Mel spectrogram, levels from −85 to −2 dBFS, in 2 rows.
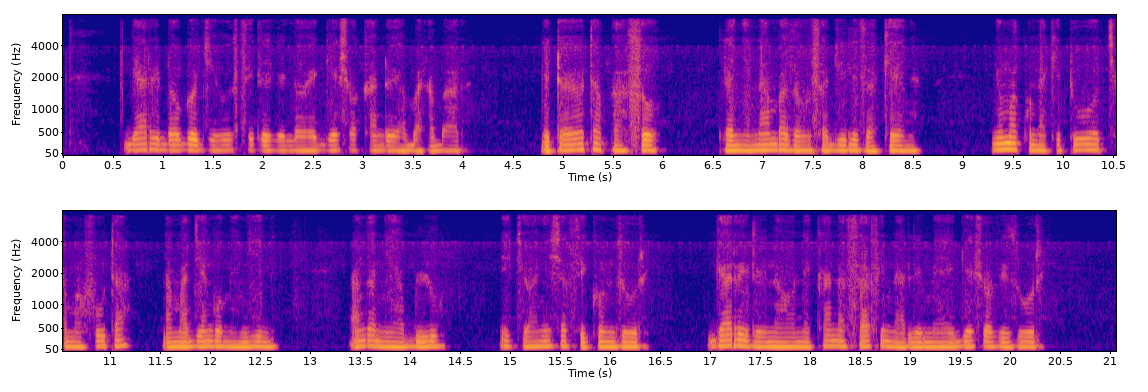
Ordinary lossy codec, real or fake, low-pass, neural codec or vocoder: MP3, 64 kbps; real; 7.2 kHz; none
